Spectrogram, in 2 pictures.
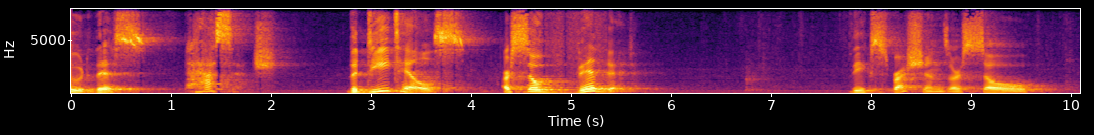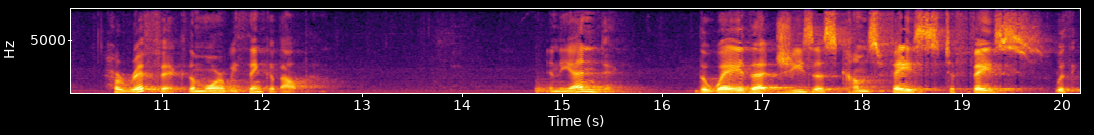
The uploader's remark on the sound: during the Morning Worship Service on Sunday, November 26, 2023, at Calvary Baptist Church in Battle Creek, Michigan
